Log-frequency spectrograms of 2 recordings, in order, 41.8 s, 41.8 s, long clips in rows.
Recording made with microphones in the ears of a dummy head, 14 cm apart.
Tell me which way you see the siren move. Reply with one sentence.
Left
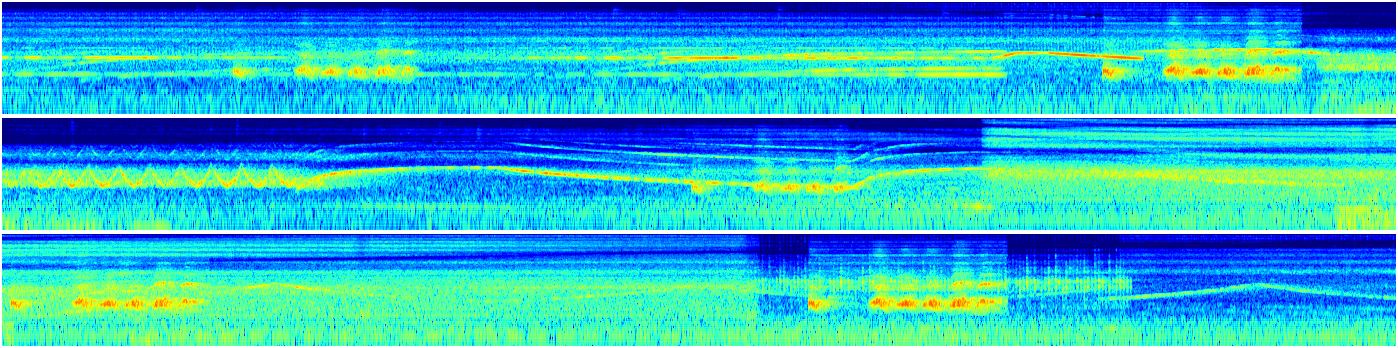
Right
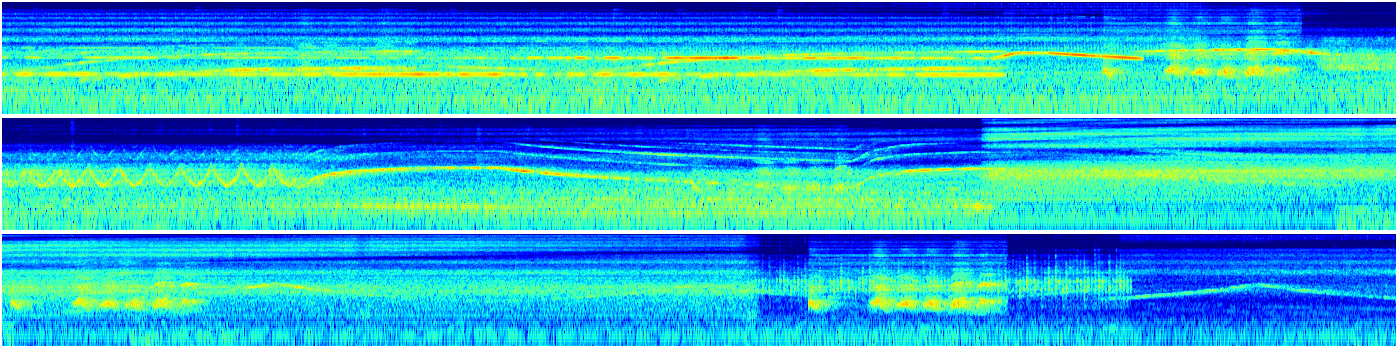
In this clip you hear the siren move from right to left.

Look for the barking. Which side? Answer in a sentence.
In this clip you hear the barking on the left.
